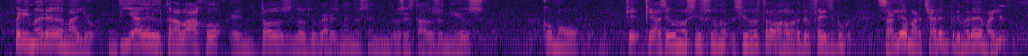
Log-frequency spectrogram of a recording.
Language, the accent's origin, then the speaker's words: Spanish; Colombia; yo como colombiano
